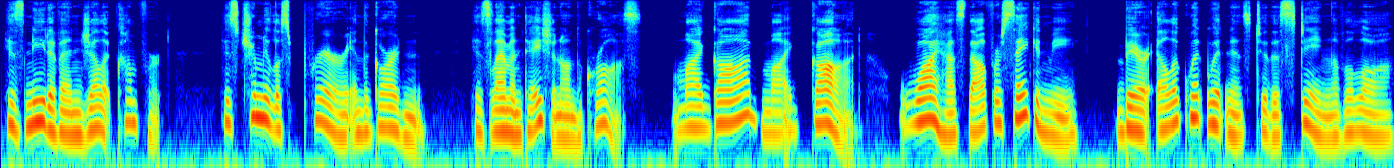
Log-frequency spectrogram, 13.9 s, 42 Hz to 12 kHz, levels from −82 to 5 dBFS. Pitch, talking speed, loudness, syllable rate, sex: 160 Hz, 145 wpm, -18 LUFS, 4.0 syllables/s, female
